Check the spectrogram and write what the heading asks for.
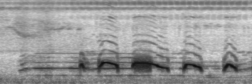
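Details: A soft steady tone leads into spotted dove song in the without-kuk and one-kuk style: a quick note, a hollow arched coo, a long buzzy downward coo, then two rounded coos.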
